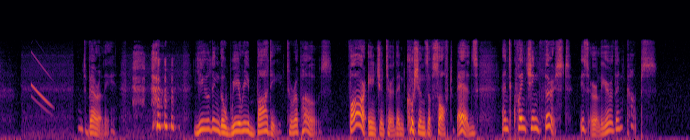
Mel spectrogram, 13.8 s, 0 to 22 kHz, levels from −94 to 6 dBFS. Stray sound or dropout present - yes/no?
yes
